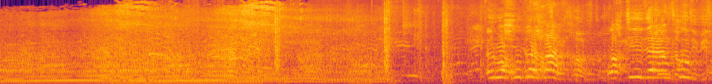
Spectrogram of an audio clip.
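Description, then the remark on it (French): Engines of three pickup trucks roar and rumble for several seconds as they pull up in front of a hangar just after nightfall, then cut away as voices break in with loud, hurried talk over faint background noise. “Un peu après la tombée de la nuit, nous avons entendu le vrombissement des moteurs. Trois pick-up se sont arrêtés devant le hangar.”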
